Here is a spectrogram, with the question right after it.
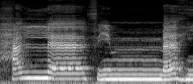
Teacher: And we find a shadda above the mim, meaning that this is a complete idgham. And this ghunna that we are pronouncing belongs to the mim and not to the noon sound of the tanween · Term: idgham, but with ghunna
